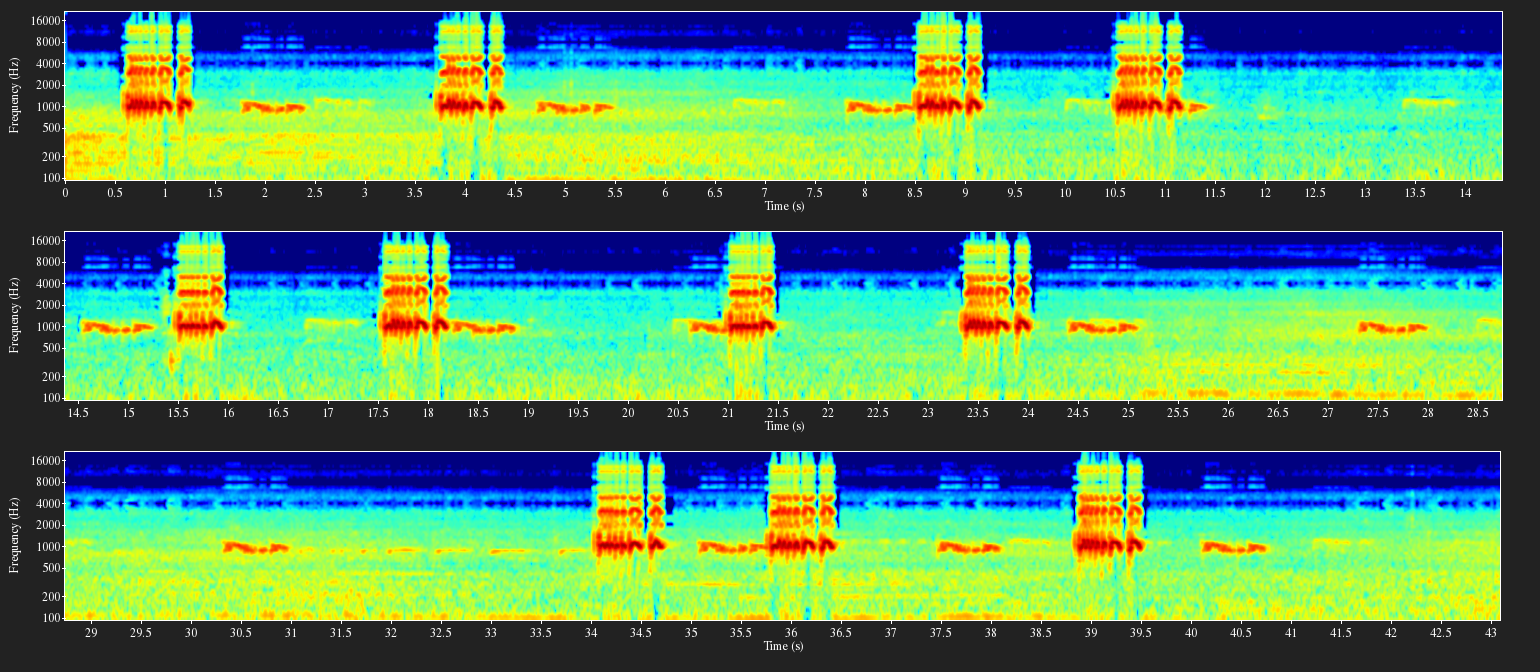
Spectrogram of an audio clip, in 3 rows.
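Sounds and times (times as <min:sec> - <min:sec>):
soft rolling dove coos: 0:00.0 - 0:05.6, 0:06.6 - 0:09.2, 0:10.0 - 0:12.1, 0:13.4 - 0:16.1, 0:16.8 - 0:19.2, 0:20.4 - 0:21.6, 0:23.2 - 0:25.2, 0:27.2 - 0:29.4, 0:30.3 - 0:42.4
loud dove calls: 0:00.0 - 0:05.7, 0:06.6 - 0:09.4, 0:10.0 - 0:11.6, 0:13.4 - 0:16.1, 0:16.7 - 0:19.1, 0:20.4 - 0:21.7, 0:23.1 - 0:25.3, 0:27.2 - 0:29.6, 0:30.2 - 0:42.5.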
